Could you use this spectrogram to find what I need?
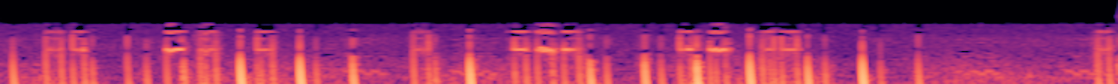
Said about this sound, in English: This company is called Cable and Wireless, or TDX. It's always possible that one of these companies will allow you to make a call. All right, authorization code. And the phone number.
